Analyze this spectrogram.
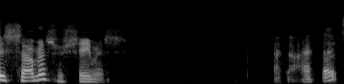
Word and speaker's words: Seamus: Yeah, Seamus.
